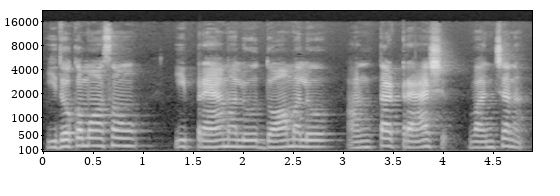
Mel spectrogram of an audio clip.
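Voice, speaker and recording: A woman's voice: fairly low pitch, fairly even intonation, slow. A woman voicing a fiery middle-aged woman who hates men, talking sharply and indignantly in a raised voice. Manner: sharp, indignant, shouting accusations.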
